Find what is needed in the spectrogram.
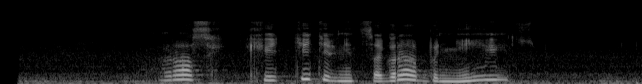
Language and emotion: Russian, sad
